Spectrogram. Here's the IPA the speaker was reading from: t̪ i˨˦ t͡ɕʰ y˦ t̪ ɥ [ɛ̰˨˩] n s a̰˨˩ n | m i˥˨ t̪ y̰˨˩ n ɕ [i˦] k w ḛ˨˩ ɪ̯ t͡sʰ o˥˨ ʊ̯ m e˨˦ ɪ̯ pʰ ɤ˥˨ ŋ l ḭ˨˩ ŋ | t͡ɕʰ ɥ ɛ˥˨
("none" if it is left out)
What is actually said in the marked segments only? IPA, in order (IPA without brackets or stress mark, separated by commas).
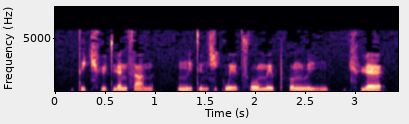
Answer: ɛ˥˨, i˦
